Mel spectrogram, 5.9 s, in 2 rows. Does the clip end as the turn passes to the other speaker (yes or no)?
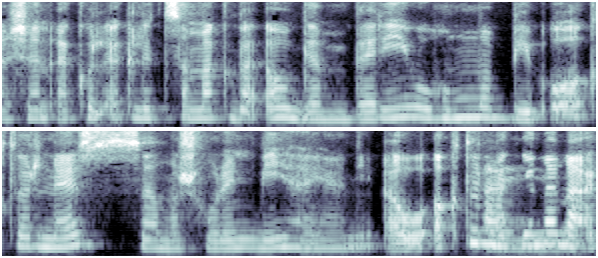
no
